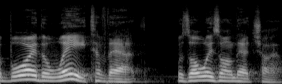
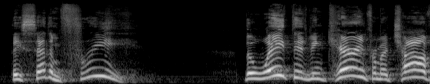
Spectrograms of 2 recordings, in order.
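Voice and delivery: fervent preaching; 10 semitones higher than usual. Acted. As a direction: preach it higher and higher toward freedom. Preaching builds to full force.

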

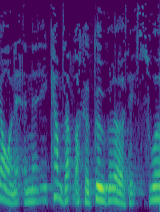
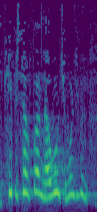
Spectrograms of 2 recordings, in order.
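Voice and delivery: mock caller voice; 8 semitones higher, 3 dB louder than usual. Mimics the blood service caller.

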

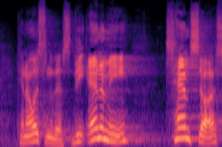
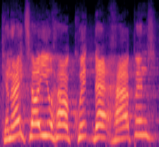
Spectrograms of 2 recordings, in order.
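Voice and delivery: higher, louder, laughing through it; laughing disbelief; 6 semitones higher, 5 dB louder than usual. Real, not acted. Father laughing to congregation about his grown son. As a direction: laugh at how fast time went.

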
